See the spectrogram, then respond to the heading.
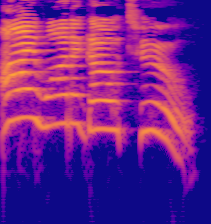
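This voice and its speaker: Lady doing a bratty whiny little sister, pitched way up, loud, demanding. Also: expressive, takes it slowly, full character voice. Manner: loud, insistent whining.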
